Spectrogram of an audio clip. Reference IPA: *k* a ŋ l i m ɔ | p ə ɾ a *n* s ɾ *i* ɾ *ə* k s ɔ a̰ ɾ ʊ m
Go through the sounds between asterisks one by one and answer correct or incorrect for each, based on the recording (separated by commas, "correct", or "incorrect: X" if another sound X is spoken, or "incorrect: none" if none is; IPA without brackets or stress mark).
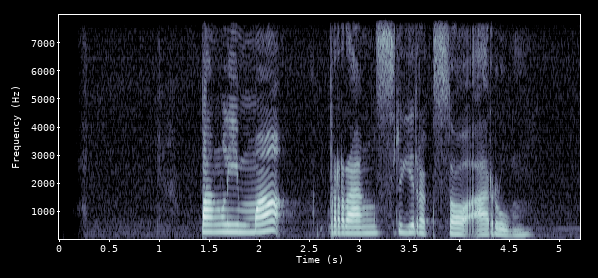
incorrect: p, incorrect: ŋ, correct, correct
